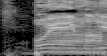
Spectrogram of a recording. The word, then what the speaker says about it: Boye Mafe: How do we pronounce his name? – Oh yeah, the second round draft pick, Boye Mafe.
